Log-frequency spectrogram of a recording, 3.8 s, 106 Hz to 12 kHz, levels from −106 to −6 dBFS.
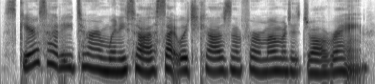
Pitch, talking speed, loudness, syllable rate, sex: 240 Hz, 285 wpm, -18 LUFS, 6.0 syllables/s, female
